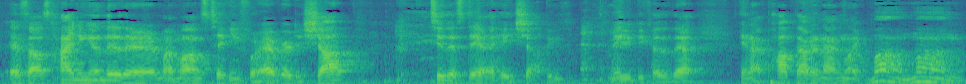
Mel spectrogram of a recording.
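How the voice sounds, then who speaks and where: A man's voice: fairly low pitch, reverberant, a little hiss or hum. A man preaching in a casual, joking way, acting out the Bible characters as he tells a story to his listeners. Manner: animated, jokey, acts out Bible characters.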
